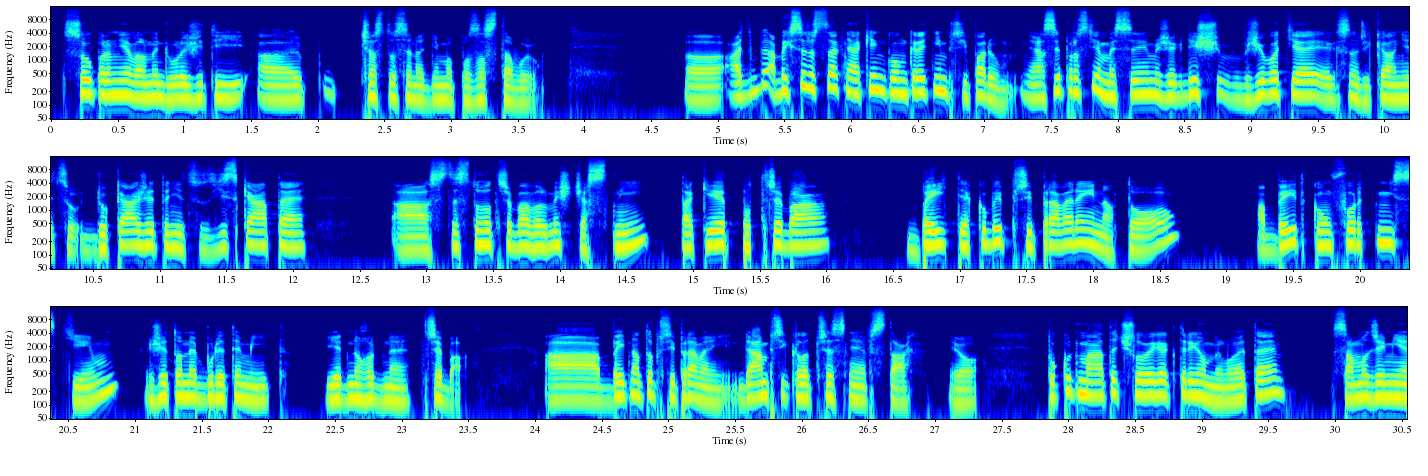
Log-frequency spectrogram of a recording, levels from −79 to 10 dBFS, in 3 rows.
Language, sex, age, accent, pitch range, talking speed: Czech, male, 20-39, native, 130-165 Hz, 150 wpm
